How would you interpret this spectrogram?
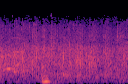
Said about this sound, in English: And a round of applause for teachers, if you wouldn't mind.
